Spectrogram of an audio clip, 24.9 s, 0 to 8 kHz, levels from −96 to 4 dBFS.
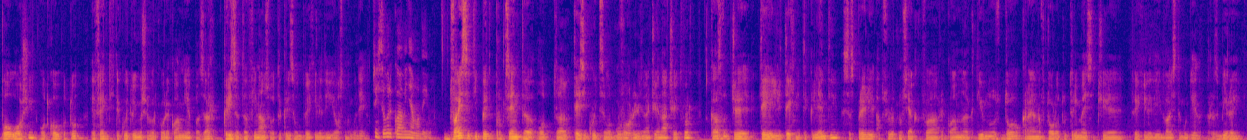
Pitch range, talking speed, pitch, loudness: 85-110 Hz, 120 wpm, 95 Hz, -30 LUFS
